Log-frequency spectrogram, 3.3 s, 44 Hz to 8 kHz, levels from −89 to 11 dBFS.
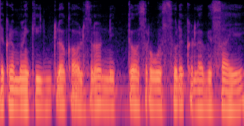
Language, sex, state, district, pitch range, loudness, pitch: Telugu, male, Andhra Pradesh, Srikakulam, 100-105 Hz, -16 LUFS, 105 Hz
